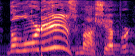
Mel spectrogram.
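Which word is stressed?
is. The stress falls on the word "is".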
